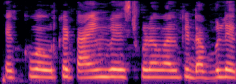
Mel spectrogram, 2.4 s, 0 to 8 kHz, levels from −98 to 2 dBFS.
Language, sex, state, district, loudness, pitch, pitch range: Telugu, female, Karnataka, Bellary, -20 LUFS, 255 Hz, 245-260 Hz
